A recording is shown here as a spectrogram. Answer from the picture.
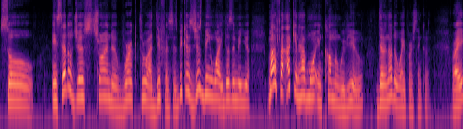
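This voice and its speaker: A man with a French accent, high-pitched, lively intonation and a fairly quick pace. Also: very clean recording, silent background. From Africa. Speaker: interviewer, military veteran. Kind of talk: interview.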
